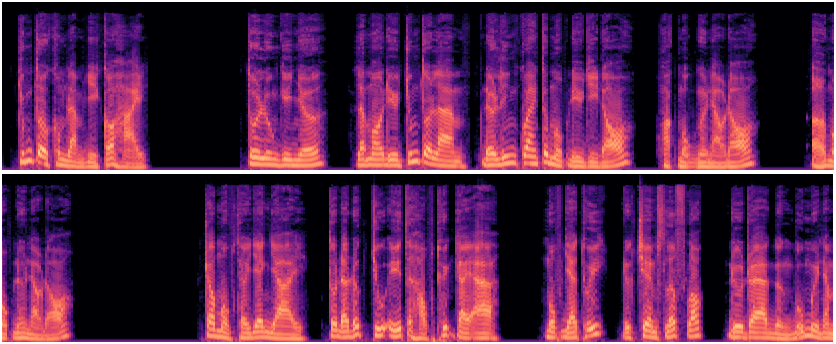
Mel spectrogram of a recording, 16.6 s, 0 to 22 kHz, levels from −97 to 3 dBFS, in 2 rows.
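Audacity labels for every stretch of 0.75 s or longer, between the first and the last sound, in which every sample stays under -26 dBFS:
1.420000	2.460000	silence
8.960000	10.340000	silence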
